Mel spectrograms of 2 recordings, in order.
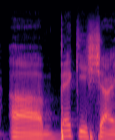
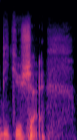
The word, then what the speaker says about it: BQ Shy: Becky Shy is how we're supposed to call his name, but it's weird. In Indo, it is Becky Shy. That's how you pronounce B and Q, but in English, it's BQ Shy.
